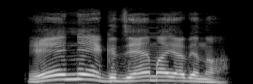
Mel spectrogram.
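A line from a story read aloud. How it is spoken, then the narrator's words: Barking shout. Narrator (Russian): гаркнул я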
